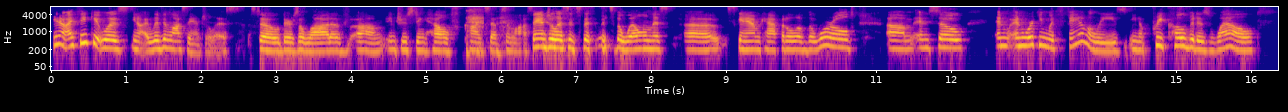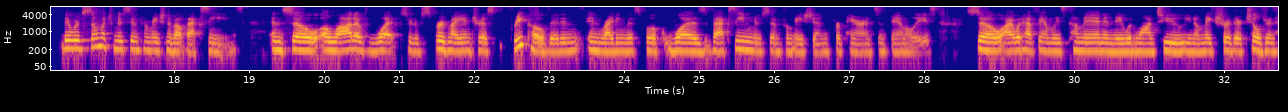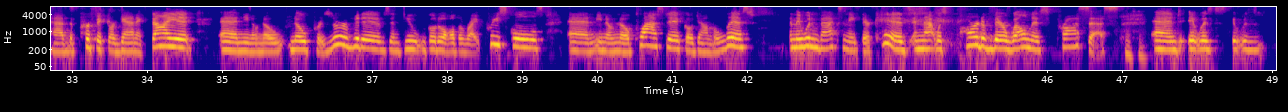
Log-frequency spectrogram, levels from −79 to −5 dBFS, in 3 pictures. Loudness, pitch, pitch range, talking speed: -20 LUFS, 205 Hz, 185-235 Hz, 180 wpm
